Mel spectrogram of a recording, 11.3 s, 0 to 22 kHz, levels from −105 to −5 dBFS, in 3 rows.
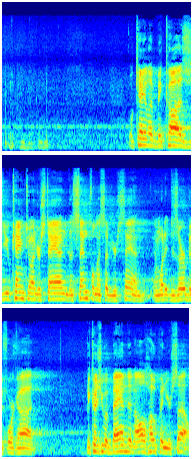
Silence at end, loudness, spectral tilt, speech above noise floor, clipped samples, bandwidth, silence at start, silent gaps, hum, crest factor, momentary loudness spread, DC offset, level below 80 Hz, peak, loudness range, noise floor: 0 s; -30 LUFS; -4 dB/octave; 32 dB; under 0.1%; 15 kHz; 0.05 s; none; none; 22 dB; 9 LU; under 0.1%; -78 dBFS; -10 dBFS; 5 LU; -62 dBFS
